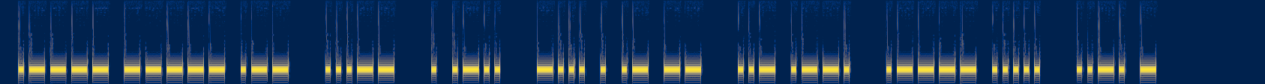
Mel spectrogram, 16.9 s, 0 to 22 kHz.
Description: Morse code, heard as a keyed tone, about 17 wpm, 700 Hz. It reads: 10W 3 EL BEAM UP 15 FT
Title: Practice QSO - Exchange 2 - Info - 17wpm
